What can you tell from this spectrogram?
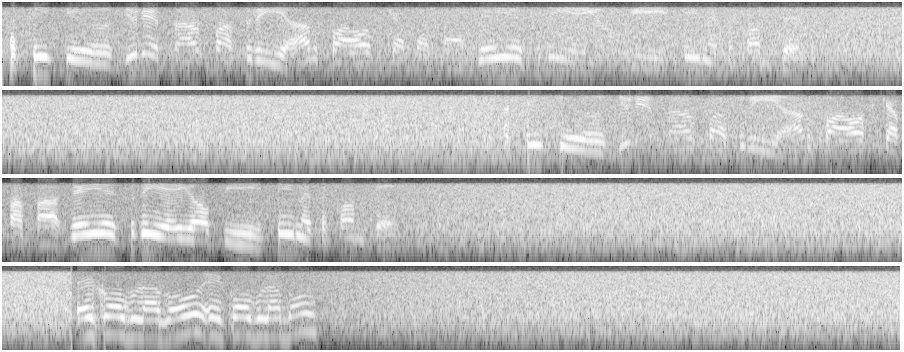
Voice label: cq contest 21320khz

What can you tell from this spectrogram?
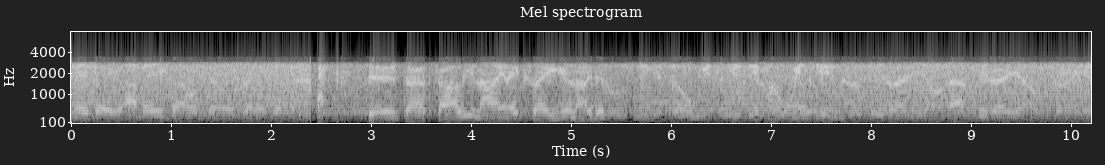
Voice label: QSO 18150 kHz

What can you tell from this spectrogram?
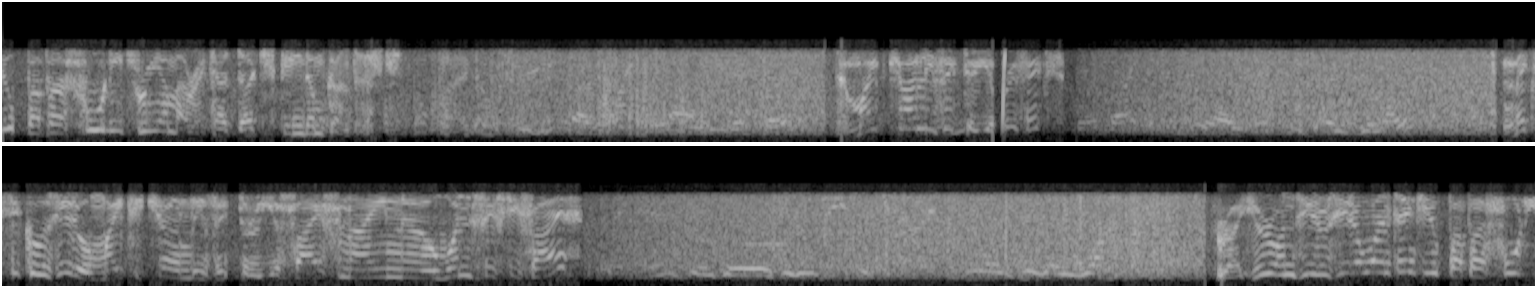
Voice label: QSO contest 14238.5 kHz

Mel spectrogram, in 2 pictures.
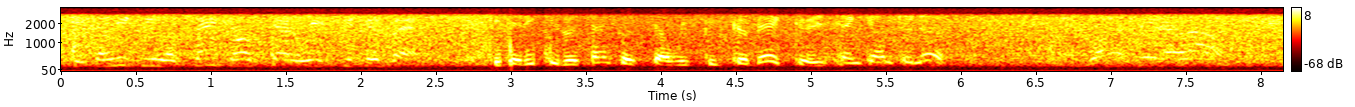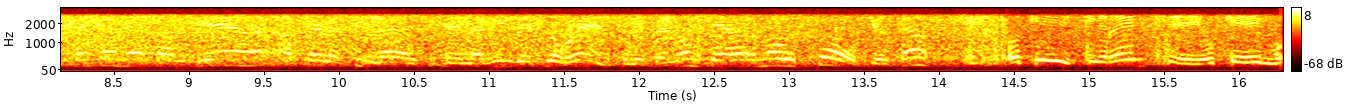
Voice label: qso; 21207

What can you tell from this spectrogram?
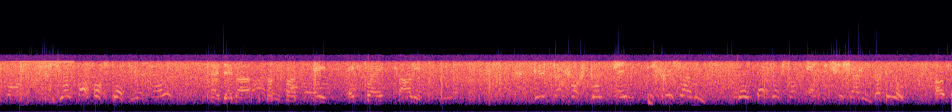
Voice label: qso 14244 khz

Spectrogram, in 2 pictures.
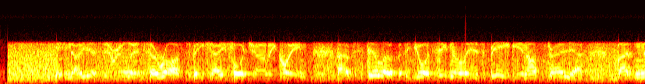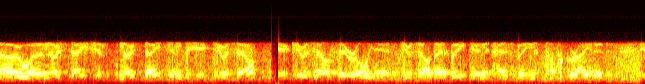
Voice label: qso, Radio

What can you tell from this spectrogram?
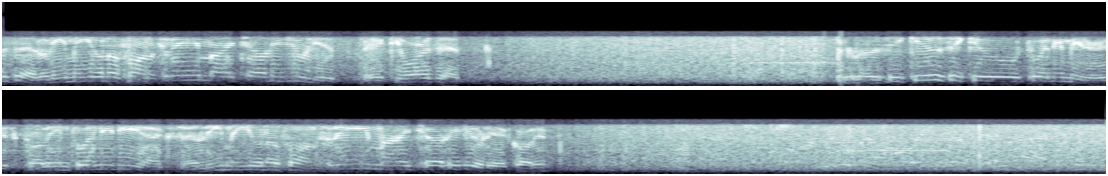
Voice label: qso 14181.0kHz, Radio

